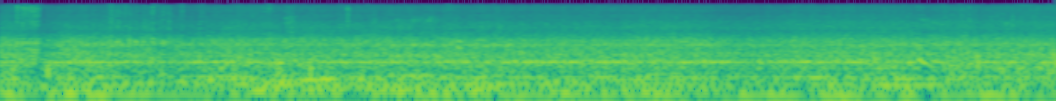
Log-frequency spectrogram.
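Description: Steady vehicle noise: a car's engine running at a standstill with a low rumble and a constant mid-pitched whine held over it.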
